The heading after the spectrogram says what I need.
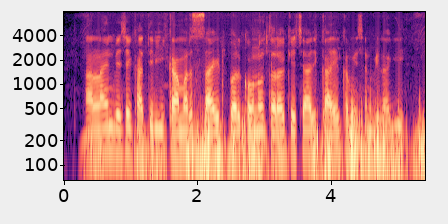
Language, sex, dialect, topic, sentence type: Bhojpuri, male, Southern / Standard, agriculture, question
